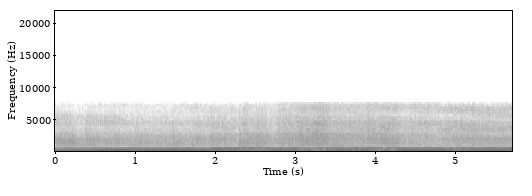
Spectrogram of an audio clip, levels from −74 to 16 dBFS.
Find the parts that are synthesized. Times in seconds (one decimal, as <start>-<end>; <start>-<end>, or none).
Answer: 0.7-4.1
